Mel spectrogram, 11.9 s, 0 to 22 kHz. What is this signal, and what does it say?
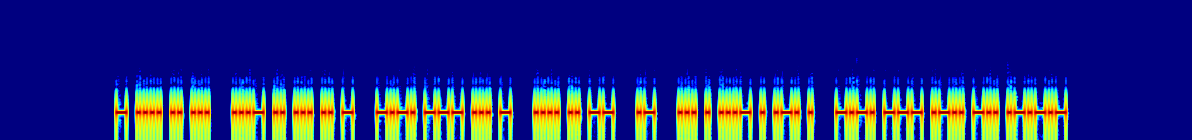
Morse code, heard as a keyed tone, about 34 wpm, 700 Hz. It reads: THIS VISIT COST HIM A SEVERE COLD.
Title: Sentences from Top 1400 Words 35wpm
